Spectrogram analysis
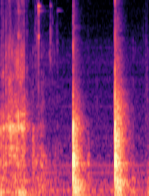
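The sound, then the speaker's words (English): Two sharp knocks of a pestle striking a mortar while dried halibut tissue is ground in a basement lab room, spaced apart and sounding over faint scraping and rustling. “is grinding dried halibut tissue. Her high-tech tool for the job? A mortar and pestle.”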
